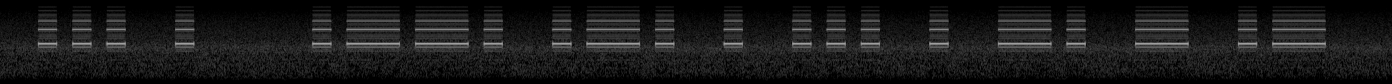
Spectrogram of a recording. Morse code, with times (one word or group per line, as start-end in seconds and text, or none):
0.4-1.9 SE
3.1-13.3 PRESENTA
